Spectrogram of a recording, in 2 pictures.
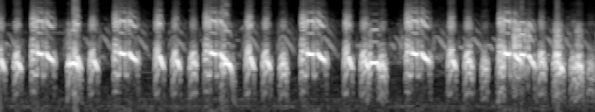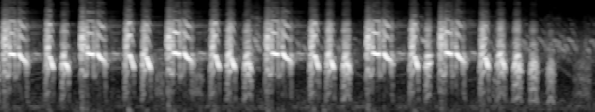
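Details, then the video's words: Grey francolin (teetar), a local desi bird, calling in a loud, continuous run of harsh, ringing notes repeated several times a second for nine seconds, fading slightly at the end. "Desi gery francolin partridge love💞 teetar ki zabardasth sound effect"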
